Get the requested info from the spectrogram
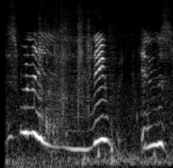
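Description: A young child's high-pitched vocal calls: one long falling call, then two shorter ones that rise and fall.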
